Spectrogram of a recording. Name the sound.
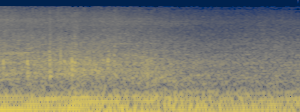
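car engine running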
